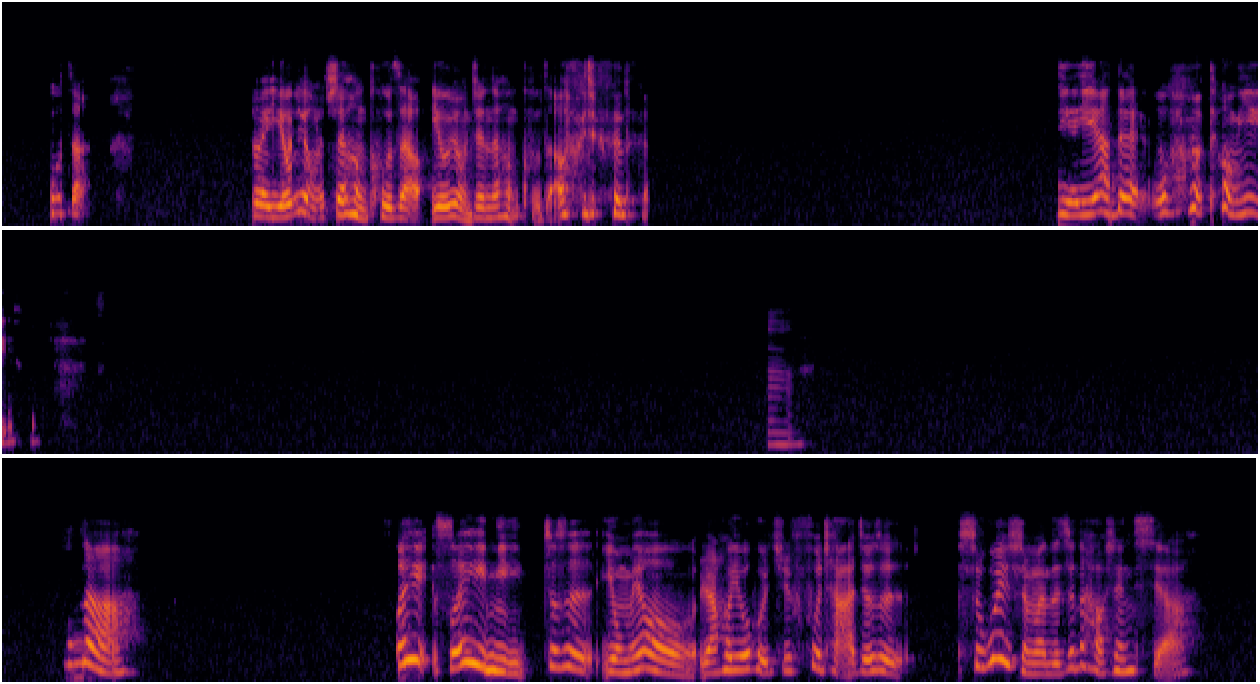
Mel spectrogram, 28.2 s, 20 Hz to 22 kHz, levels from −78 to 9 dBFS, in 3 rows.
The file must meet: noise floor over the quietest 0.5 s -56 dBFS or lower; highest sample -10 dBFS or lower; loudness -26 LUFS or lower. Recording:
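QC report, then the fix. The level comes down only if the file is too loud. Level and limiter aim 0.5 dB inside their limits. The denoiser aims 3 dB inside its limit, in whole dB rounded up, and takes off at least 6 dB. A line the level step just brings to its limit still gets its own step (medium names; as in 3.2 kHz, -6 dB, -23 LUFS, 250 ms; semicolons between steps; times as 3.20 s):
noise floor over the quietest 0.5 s -66 dBFS: pass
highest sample -6.0 dBFS: fail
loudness -21.0 LUFS: fail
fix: trim -5.5 dB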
